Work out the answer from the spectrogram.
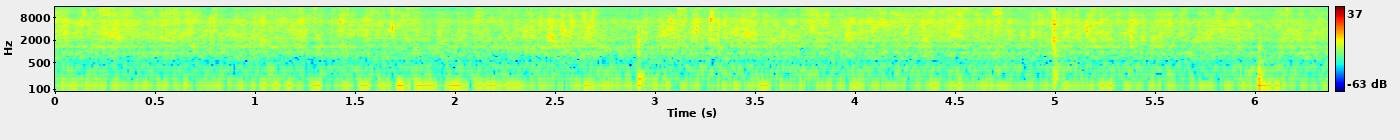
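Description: Ground beef and diced red onion sizzling in a nonstick pot as they are stirred with a wooden spoon, with a few sharp knocks of the spoon against the pot.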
